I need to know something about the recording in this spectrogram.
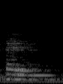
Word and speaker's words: Kyrie: But my mom chose to use the Russian pronunciation, Kyrie.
